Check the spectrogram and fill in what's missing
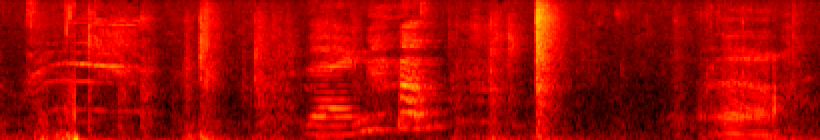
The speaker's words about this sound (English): Meow. Yeah, we heard him meow before. Oh, he's all wet from the rain.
